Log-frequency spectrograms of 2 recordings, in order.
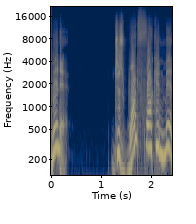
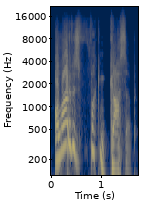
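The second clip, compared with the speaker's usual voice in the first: ordinary delivery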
